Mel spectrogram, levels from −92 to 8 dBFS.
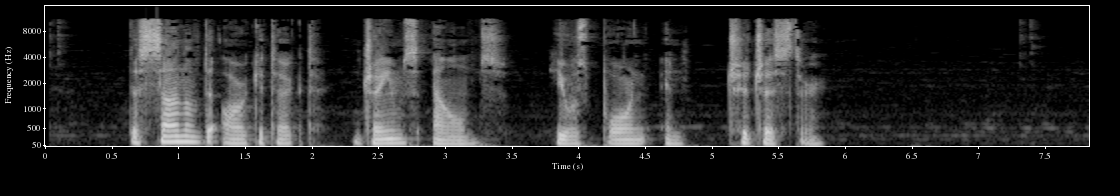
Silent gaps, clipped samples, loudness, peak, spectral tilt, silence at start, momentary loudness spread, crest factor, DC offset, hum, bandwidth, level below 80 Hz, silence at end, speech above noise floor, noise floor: none; under 0.1%; -16 LUFS; 0 dBFS; -4 dB/octave; 0.65 s; 17 LU; 18 dB; under 0.1%; none; 11.5 kHz; -38 dBFS; 2 s; 50 dB; -66 dBFS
